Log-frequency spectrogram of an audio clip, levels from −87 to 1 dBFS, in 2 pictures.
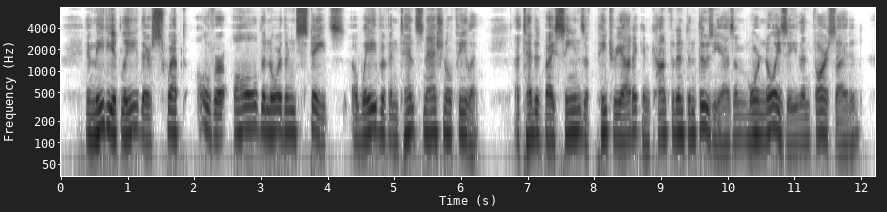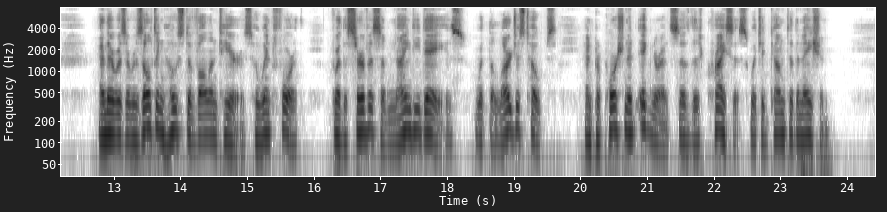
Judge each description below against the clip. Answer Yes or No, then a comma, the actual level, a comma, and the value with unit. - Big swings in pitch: No, average, 3.3 semitones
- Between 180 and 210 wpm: No, average, 145 wpm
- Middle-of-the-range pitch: No, low, 130 Hz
